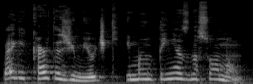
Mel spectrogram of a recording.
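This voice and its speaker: A woman's voice: a little high, expressive, a little fast, a little mellow. Brazilian woman narrating a tutorial. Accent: Brazilian Portuguese. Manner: explanatory, addresses the listener directly. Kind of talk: scripted instructional narration, fan dub.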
